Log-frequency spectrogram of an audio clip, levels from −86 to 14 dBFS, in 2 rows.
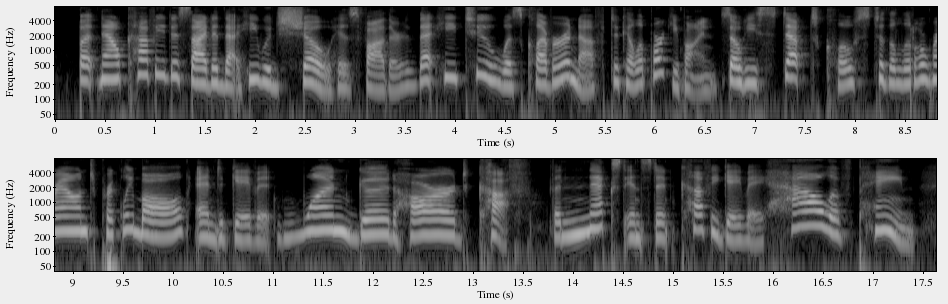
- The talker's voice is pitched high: Yes, high, 220 Hz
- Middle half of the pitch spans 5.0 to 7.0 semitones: Yes, average, 5.3 semitones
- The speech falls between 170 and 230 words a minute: No, average, 155 wpm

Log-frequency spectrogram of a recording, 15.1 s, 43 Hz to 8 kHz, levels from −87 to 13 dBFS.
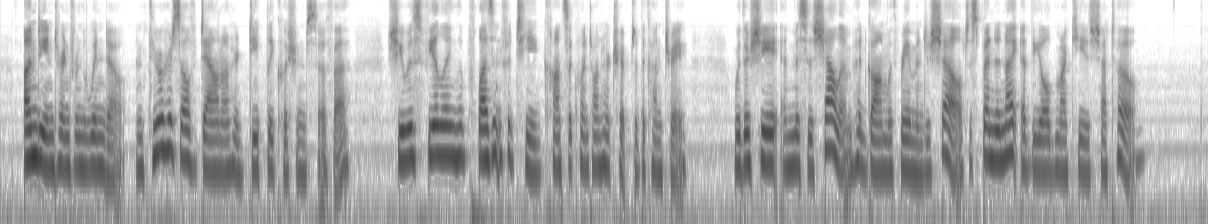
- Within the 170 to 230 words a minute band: Yes, average, 185 wpm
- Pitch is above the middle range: No, medium, 165 Hz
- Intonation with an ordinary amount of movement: Yes, average, 4.2 semitones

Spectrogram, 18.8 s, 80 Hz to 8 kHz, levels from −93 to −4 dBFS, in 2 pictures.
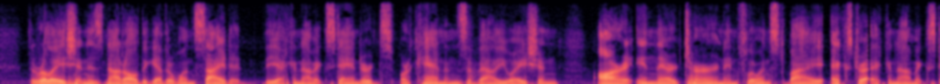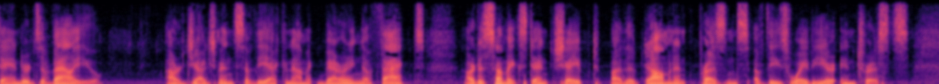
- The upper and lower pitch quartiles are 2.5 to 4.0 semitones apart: Yes, average, 3.5 semitones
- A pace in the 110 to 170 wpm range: Yes, average, 145 wpm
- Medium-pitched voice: No, low, 100 Hz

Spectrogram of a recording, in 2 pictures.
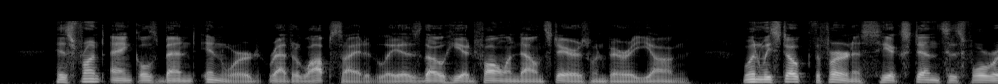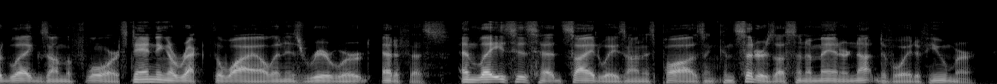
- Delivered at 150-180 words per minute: Yes, average, 165 wpm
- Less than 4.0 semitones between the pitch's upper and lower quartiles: No, average, 4.5 semitones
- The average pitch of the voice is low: Yes, very low, 80 Hz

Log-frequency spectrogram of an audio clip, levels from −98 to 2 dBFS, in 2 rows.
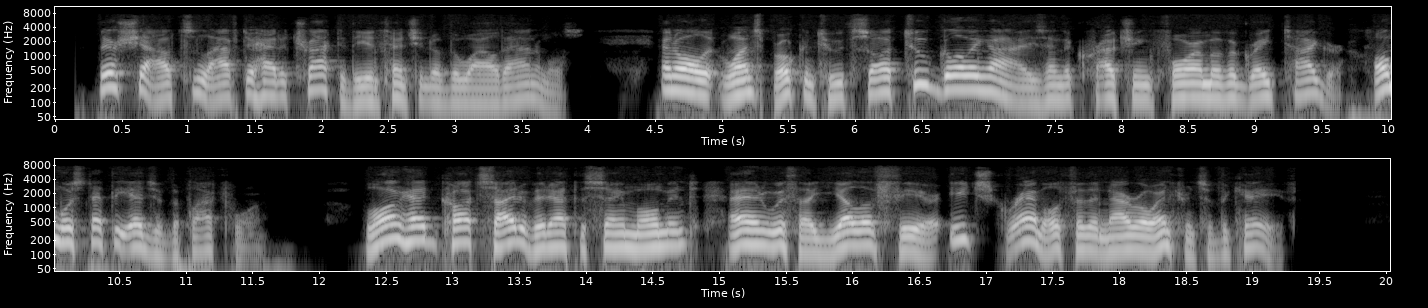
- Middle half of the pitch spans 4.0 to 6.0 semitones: Yes, wide, 5.6 semitones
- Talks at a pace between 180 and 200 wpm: Yes, average, 185 wpm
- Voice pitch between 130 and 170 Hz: Yes, low, 135 Hz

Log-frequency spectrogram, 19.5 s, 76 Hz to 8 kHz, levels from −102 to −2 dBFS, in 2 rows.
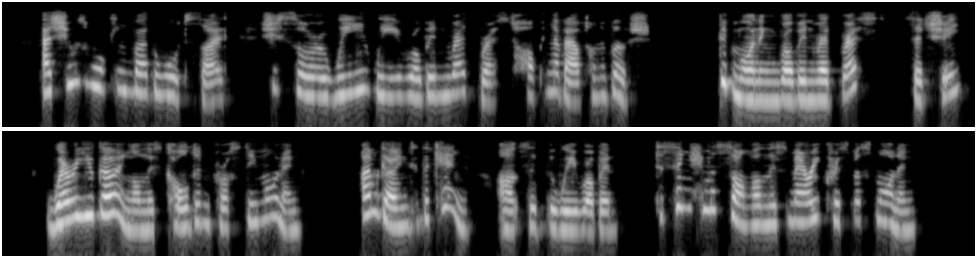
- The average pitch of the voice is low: No, high, 245 Hz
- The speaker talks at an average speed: Yes, average, 170 wpm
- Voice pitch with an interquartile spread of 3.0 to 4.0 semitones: No, wide, 5.5 semitones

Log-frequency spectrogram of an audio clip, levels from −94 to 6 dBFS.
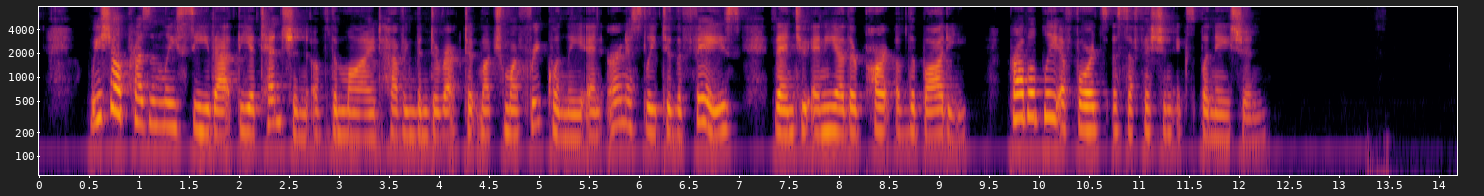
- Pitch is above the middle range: Yes, high, 200 Hz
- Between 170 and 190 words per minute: No, average, 145 wpm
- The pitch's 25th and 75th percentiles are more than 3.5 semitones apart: No, average, 3.1 semitones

